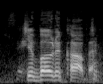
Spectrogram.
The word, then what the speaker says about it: Jabuticaba: Very close. – Okay. – Jabuticaba. – Jabuticaba. – Yes.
